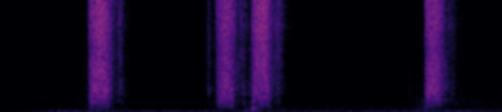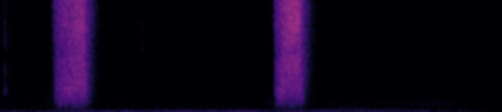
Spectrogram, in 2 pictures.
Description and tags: A plastic spray bottle being pumped and a mist coming out. Done a few times for slightly different sounds.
